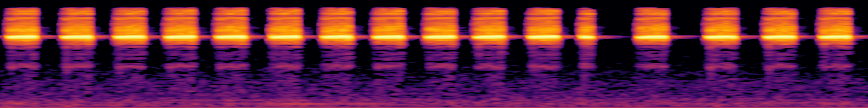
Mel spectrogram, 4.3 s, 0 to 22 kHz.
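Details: Crickets chirping at night, recorded live on a Sony PCM D100 field recorder: bright high-pitched chirps repeated about four times a second in a steady pulse, one short gap near three seconds, no other sounds.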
